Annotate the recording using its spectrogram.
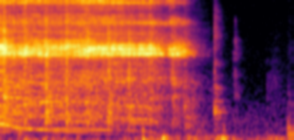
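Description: A small toy motor whirs loudly with a hissing spray, then stops.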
